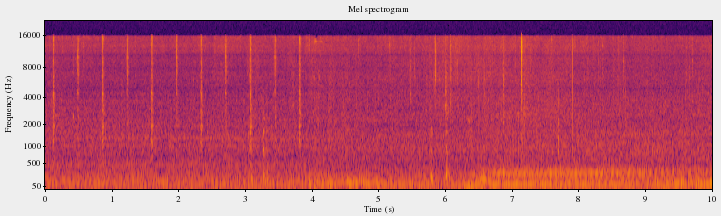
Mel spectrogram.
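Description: A car's engine and tyre rumble heard from inside the cabin while driving, steady and low, with scattered light ticks and rattles. The engine note grows louder about four seconds in, and again from about six and a half seconds in.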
